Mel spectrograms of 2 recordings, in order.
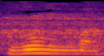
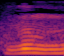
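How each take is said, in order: First: The word ends with a short a vowel. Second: The word ends with a short i vowel. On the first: "رواية الفتح ذم" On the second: "ثالثا الكسر هو الأصل في التخلص من تقاء ساكنين"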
